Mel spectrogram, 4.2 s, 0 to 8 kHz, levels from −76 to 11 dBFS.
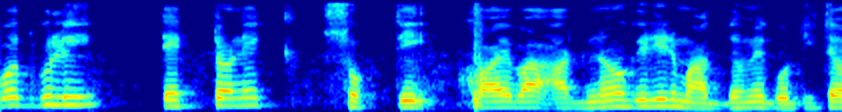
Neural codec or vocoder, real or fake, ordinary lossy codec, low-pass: none; real; Opus, 24 kbps; 7.2 kHz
